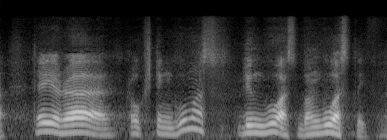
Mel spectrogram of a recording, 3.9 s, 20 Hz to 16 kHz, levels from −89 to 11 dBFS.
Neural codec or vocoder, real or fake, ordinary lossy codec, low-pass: codec, 24 kHz, 0.5 kbps, DualCodec; fake; AAC, 48 kbps; 10.8 kHz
